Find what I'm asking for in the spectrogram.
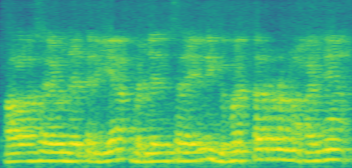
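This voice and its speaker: A man's voice: on the high side, fairly even intonation, quick pace, a little mellow, recorded from a distance, a little hiss or hum. A teenage boy playing a student in a counseling session, polite and earnest, adding a respectful title to his sentences. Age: teens. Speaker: student, class leader. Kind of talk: role-played counseling session. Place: classroom. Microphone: camera from a distance. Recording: echoey room recorded from afar.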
